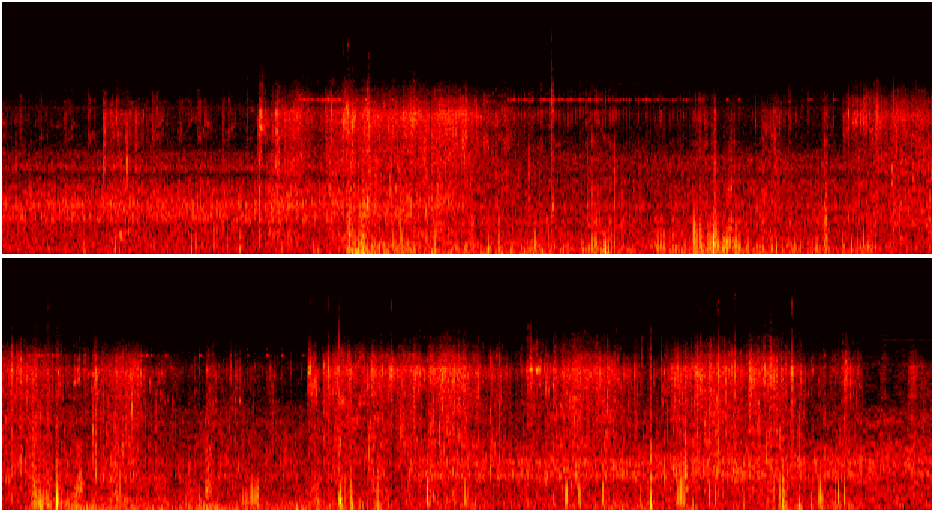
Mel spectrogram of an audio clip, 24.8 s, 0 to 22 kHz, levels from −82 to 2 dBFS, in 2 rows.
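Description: Three brief regular ticks, the longest about a millisecond, occur between 10.55 and 11.08 s: CD scratch ticks, a scratch overwhelming error correction once per disc revolution.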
